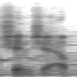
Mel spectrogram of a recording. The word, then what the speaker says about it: Chinchou: No, it's literally pronounced Chinchou. Oh. Like that's its actual official pronunciation. That is dumb. Like in the anime, in like Pokedex 3D, it's always Chinchou.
